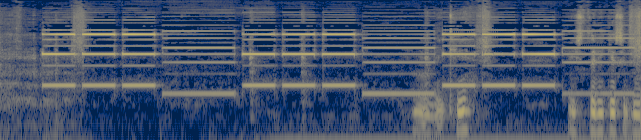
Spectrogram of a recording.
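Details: Desktop PC at power-on with no display: repeated continuous high electronic beeps over music, pointing to RAM modules that need cleaning and reseating. Continuous beep, RAM fault.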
